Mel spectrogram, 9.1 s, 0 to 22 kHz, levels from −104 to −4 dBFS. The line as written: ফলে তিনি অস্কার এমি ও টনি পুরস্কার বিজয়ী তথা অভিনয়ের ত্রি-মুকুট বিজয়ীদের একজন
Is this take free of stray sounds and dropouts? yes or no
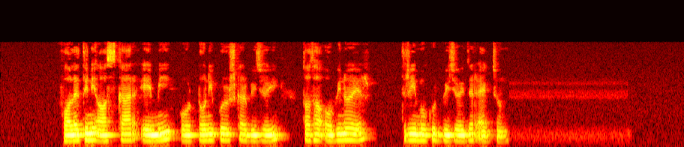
yes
